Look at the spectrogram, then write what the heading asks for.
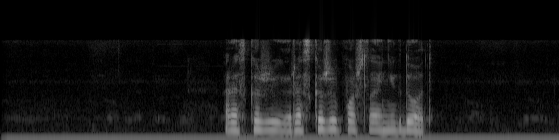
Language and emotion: Russian, neutral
